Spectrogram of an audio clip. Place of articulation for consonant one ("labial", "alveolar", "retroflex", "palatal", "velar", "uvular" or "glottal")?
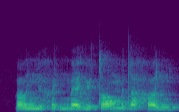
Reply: palatal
